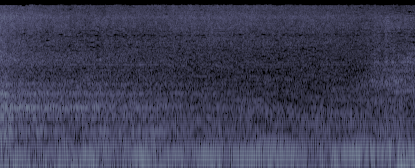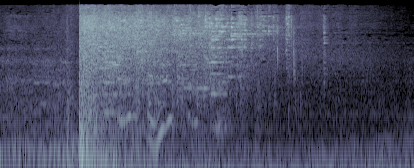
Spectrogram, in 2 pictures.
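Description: Low, tense film drone, then about five seconds in a sudden loud crash with glass shattering, like a vehicle collision, fading over the next two seconds.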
